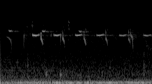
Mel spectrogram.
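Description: A male bird sings a repeated series of high, thin whistled notes in a steady rhythm from a white pine where a flock of about ten birds sits, with a few other soft chirps mixed in over a low, steady background rumble.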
